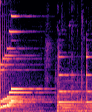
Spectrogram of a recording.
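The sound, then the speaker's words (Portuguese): Bright electronic chimes and jingling tones from a slot machine, ringing in two bursts with a fresh ding partway through. Fairly loud, with no voices. “Instalei uma maquininha caça-níquel”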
